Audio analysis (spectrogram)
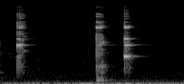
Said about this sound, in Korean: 아, 자, 건배할까요? 자, 건배. 건배.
